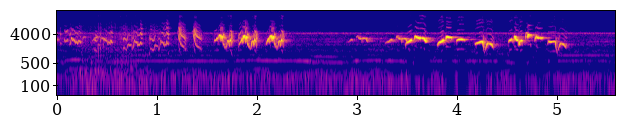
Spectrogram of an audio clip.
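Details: Lure song of the sooty-headed bulbul, used for attracting wild birds and as a tutor recording. Chattering notes come first, then after a short pause runs of clear, downslurred bubbly whistles in quick series.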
